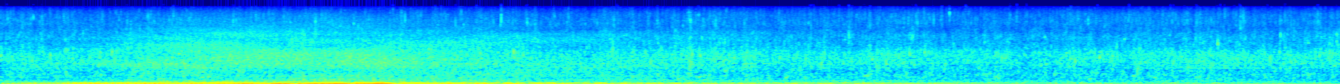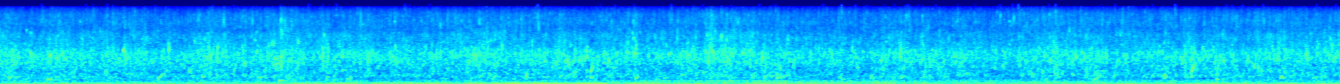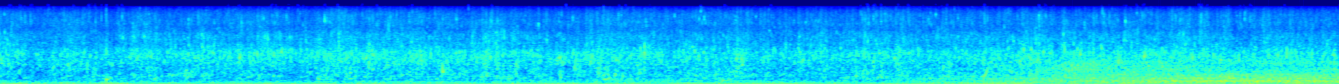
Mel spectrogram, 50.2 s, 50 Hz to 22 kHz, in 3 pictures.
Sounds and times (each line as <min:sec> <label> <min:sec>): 0:00.0 car engine passes by 0:12.3
0:00.0 Gentle splashes and laps of the stream 0:50.2
0:36.3 car engine passes by 0:50.2
0:39.4 Helicopter engine appearing in the left channel 0:50.2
